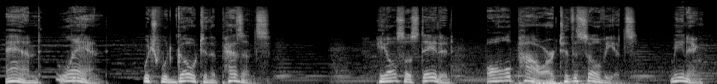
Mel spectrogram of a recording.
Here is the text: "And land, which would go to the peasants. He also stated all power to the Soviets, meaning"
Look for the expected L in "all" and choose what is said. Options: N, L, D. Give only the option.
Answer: L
